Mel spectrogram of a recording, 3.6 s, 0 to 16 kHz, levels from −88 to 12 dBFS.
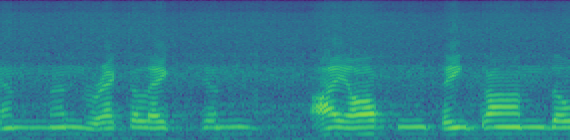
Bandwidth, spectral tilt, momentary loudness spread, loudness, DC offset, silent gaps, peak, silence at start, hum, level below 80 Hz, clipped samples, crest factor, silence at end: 16 kHz; -3.5 dB/octave; 11 LU; -14 LUFS; under 0.1%; none; -2 dBFS; 0 s; none; -48 dBFS; under 0.1%; 14 dB; 0 s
